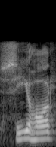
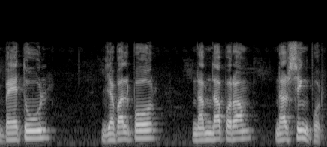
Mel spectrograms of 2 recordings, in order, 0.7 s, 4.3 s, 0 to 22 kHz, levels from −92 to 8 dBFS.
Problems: constant background noise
